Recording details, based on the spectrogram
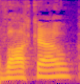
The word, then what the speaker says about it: Wachau: It's spelled Wachau, W-C-H-A-U, I believe. They pronounce it Wachau.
